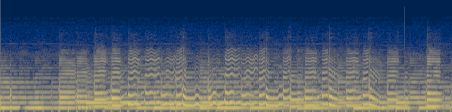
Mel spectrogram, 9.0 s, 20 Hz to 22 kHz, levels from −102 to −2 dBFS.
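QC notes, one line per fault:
0.33–0.37 s, 3.44–3.50 s, 5.76–5.82 s, 8.08 s: damaged data in a compressed stream. Four short bursts, the first three each about 40 to 60 ms and the last a single momentary event. At each point the decoder hits corrupted bytes in the compressed stream, misreads or rejects the affected frames and loses sync until it finds the next valid frame header. The garbled reconstruction in that gap is heard as a brief chirp, squawk, click or short hole that breaks into the audio.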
